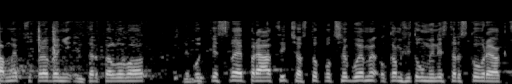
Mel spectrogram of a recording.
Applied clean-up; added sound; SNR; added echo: classical method spectral subtraction.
